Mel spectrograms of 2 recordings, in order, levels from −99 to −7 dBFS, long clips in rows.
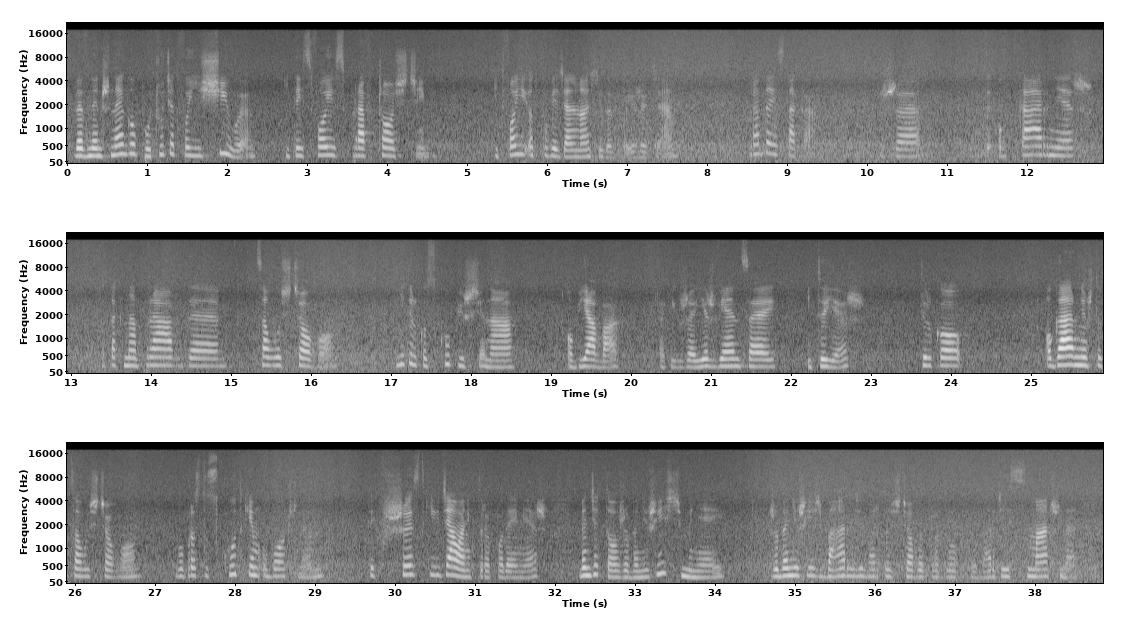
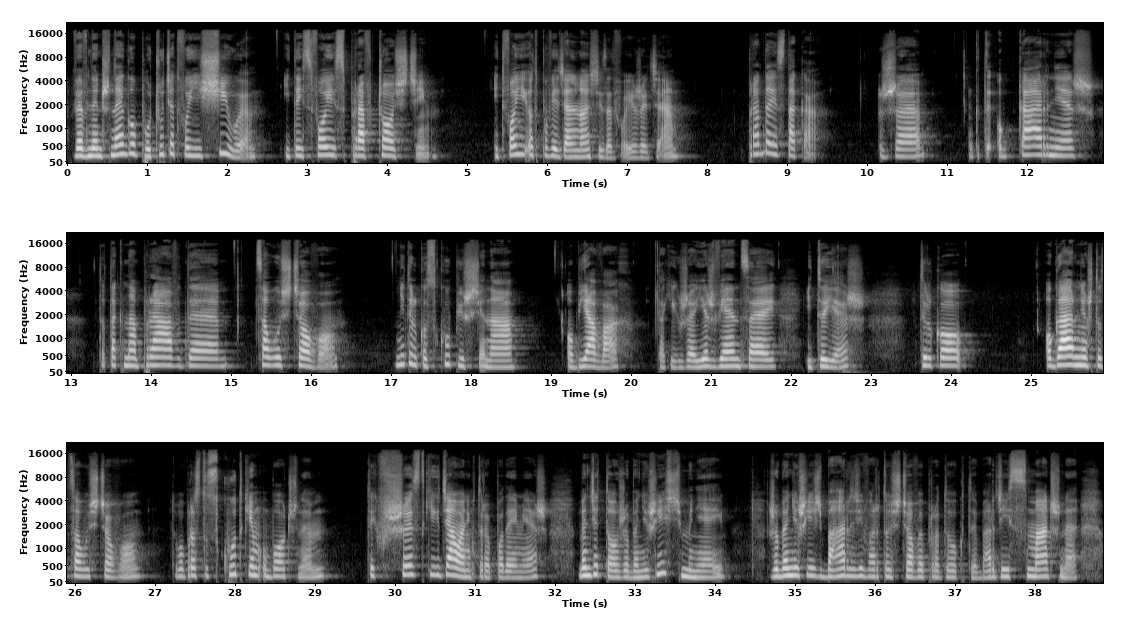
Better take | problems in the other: second | hiss; loud; throughout; 7 dB below the speech

